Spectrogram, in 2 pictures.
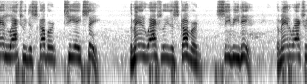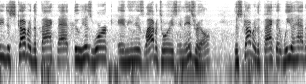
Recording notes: At the NECANN cannabis conference in Boston, MA.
